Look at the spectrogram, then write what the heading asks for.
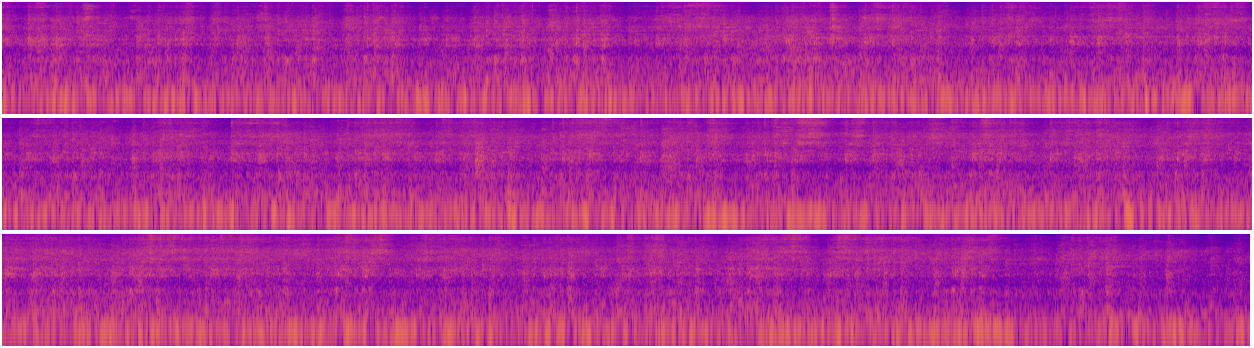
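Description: Freight train of open gondola wagons rolling past: a steady heavy rumble with the clatter of wagon wheels on the rails, easing a little near the end as the last wagons go by.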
